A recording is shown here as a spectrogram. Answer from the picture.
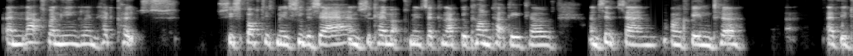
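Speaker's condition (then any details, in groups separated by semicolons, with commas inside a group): Deafness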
